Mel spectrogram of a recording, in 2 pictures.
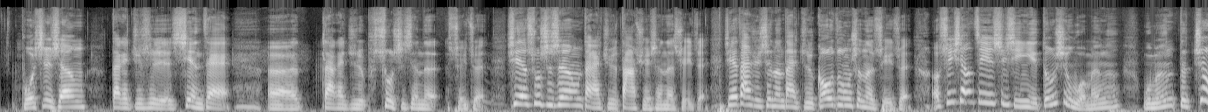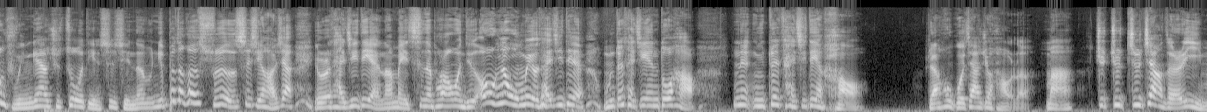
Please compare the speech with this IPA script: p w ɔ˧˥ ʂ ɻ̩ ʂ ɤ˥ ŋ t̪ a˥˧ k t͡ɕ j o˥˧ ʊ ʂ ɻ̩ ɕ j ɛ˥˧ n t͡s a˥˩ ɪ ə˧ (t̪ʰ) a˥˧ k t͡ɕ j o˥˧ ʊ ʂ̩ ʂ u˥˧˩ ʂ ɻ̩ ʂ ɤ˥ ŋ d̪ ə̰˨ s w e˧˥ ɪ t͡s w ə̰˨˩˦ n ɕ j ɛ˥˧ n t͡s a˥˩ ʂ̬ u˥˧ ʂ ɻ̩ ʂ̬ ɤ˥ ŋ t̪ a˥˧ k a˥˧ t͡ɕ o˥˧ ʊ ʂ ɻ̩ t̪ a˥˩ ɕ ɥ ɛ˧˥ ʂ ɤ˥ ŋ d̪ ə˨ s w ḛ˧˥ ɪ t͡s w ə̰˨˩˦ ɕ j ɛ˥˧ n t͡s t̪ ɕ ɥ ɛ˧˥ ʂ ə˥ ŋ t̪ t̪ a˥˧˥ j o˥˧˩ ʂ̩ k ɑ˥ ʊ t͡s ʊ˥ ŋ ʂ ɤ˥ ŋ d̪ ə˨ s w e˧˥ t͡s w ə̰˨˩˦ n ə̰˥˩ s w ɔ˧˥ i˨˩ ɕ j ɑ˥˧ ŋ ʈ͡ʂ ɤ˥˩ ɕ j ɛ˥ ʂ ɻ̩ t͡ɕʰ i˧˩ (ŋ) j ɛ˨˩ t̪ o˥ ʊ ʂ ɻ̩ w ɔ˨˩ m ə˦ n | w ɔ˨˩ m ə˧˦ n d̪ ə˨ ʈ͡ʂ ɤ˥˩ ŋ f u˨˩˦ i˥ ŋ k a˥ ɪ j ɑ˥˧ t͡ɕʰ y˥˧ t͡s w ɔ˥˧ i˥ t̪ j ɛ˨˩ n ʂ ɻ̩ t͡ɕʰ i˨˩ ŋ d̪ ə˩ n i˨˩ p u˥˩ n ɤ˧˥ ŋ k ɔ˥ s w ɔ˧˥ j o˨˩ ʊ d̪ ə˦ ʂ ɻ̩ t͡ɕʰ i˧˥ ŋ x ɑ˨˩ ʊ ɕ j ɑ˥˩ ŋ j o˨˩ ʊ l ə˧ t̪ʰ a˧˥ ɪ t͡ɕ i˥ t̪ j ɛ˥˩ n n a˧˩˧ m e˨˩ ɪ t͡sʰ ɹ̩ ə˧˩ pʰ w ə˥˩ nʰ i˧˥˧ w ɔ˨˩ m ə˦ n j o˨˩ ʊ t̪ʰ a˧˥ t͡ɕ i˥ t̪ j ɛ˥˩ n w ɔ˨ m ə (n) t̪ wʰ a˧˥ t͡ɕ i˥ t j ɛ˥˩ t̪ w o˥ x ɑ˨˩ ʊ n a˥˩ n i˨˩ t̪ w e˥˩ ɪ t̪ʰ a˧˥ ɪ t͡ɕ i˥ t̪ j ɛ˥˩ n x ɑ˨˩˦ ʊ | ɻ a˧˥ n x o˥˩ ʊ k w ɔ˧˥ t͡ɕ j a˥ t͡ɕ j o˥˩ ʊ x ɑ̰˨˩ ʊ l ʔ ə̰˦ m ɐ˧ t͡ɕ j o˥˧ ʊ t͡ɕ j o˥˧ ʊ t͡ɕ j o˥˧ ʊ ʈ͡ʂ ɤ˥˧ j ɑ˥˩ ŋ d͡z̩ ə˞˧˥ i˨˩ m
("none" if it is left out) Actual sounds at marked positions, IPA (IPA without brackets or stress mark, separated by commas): t̪, ŋ, n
